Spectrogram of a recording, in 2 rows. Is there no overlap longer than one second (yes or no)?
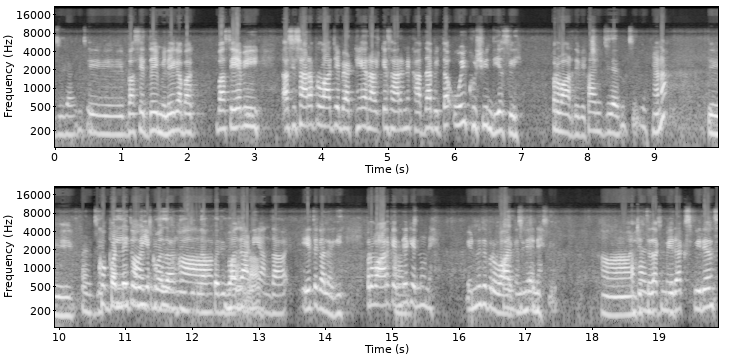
no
